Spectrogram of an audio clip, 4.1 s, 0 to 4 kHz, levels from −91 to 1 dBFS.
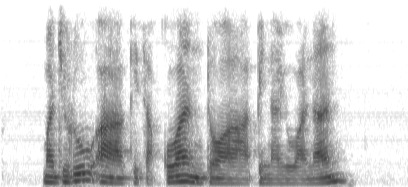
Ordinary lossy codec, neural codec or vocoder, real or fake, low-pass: Opus, 32 kbps; none; real; 3.6 kHz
